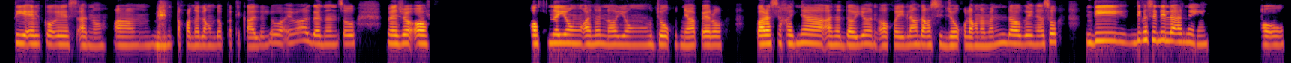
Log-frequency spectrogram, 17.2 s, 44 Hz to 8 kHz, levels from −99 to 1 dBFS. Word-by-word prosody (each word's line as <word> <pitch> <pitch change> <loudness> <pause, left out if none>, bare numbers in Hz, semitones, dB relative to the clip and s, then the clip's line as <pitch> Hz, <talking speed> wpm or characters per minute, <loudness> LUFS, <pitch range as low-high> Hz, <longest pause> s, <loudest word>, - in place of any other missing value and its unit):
TL 220 -2 +2
ko 215 -1 -4
is 205 0 -4
ano, 190 -1 -7
um, 195 0 -6
benta 195 +2 -1
ko 205 - -3
na 195 - -5
lang 195 0 -5
daw 200 - -8
pati 215 +1 -19
kaluluwa, 195 +5 -6
yung 245 +3 -12
mga 265 -6 -4
gano'n 210 +1 -10
so, 220 0 -5 0.4
medyo 225 0 +3
off 220 -1 +6 1.3
off 225 0 +6
na 235 0 +6
yung 230 -1 +2
ano 215 +1 -1
'no, 210 -1 -5
yung 200 0 -9
joke 205 0 -1
niya. 195 0 -1
Pero 200 0 0 0.5
para 220 +1 +9
sa 230 +1 -2
kanya 225 0 0
ano 205 0 -3
daw 200 +1 +2
yun 220 +2 -4
okey 195 0 -2
lang 205 +1 -3
daw 200 - +2
kasi 205 +1 -4
joke 195 +1 -3
lang 195 0 0
naman 200 +5 -8
daw 225 -1 +3
ganyan. 215 0 -4
So, 255 +3 0 0.4
hindi, 275 +1 +8
hindi 235 +4 -3
kasi 295 0 0
nila 275 -3 +4
ano, 250 - -10
eh, 225 -3 -3 0.8
oo 200 0 -2
215 Hz, 175 wpm, -23 LUFS, 200-230 Hz, 1.3 s, para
